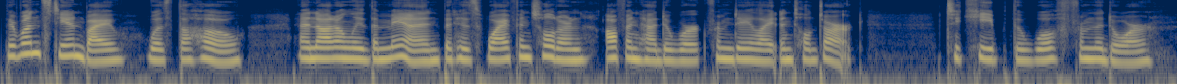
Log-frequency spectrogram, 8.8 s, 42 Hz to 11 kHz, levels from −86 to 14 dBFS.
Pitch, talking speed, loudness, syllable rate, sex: 220 Hz, 210 wpm, -18 LUFS, 5.2 syllables/s, female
